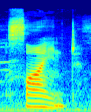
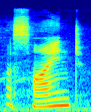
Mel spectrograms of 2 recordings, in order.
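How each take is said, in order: Both takes have the same delivery.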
